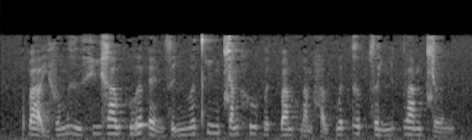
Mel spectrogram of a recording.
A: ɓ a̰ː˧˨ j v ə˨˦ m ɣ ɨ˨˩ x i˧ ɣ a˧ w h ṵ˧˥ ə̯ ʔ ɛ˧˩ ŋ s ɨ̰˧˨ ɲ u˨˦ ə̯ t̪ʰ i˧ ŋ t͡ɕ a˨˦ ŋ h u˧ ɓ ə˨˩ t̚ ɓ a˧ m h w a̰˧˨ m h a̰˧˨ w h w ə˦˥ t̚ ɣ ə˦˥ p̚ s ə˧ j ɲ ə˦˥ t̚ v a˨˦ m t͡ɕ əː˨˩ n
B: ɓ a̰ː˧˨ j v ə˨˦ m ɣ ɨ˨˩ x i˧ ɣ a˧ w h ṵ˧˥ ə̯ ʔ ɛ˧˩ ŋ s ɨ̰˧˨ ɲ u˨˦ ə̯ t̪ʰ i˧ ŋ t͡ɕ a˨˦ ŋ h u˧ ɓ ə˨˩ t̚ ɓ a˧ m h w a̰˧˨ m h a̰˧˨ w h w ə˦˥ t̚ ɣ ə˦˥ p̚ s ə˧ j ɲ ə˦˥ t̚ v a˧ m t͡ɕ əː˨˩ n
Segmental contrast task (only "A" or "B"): B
